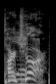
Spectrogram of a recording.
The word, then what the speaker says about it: partior: I'm going to totally butcher this, but partior. – Oh, partior. – P-A-R-T-I-O-R.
